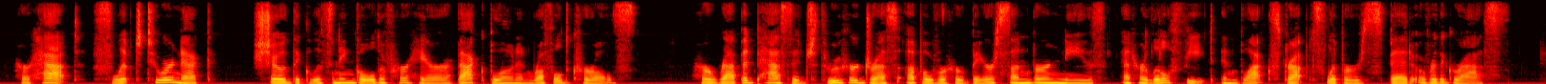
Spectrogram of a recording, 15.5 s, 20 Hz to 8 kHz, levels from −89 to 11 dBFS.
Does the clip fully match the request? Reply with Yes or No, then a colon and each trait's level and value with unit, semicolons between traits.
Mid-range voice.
Yes: medium, 170 Hz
